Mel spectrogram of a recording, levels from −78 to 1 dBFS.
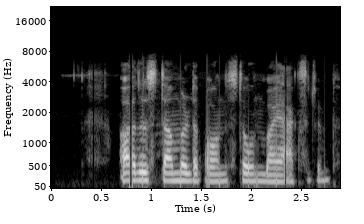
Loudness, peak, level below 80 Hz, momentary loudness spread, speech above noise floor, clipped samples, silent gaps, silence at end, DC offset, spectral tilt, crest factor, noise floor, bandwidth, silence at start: -17 LUFS; -2 dBFS; -48 dBFS; 9 LU; 26 dB; under 0.1%; none; 0.05 s; under 0.1%; -5.5 dB/octave; 16 dB; -44 dBFS; 7.6 kHz; 0.35 s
